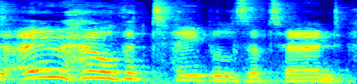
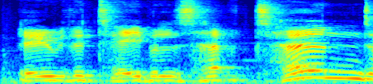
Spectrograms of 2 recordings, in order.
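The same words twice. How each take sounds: First: Higher, louder theatrical crow, leaning on Oh; mock-triumphant villain crow, pitched up; hammed-up gloat. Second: Slow, theatrical gloat, stretching every word; mock-triumphant villain drawl; hammed-up gloat. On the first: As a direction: crow it like a pantomime villain who finally won. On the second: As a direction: savour it like a pantomime villain. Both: Gloating as battle swings his way.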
